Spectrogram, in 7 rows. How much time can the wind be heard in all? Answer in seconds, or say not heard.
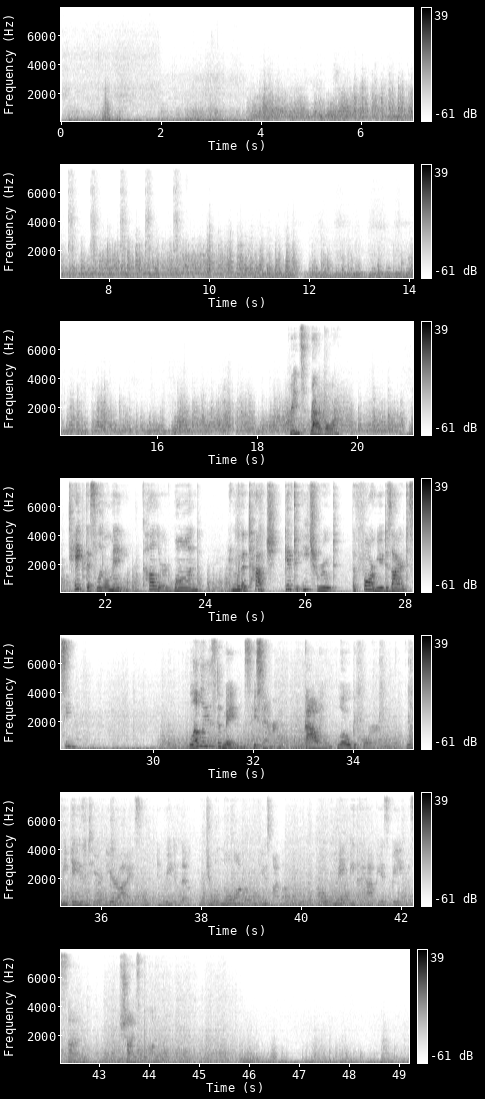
49 s.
